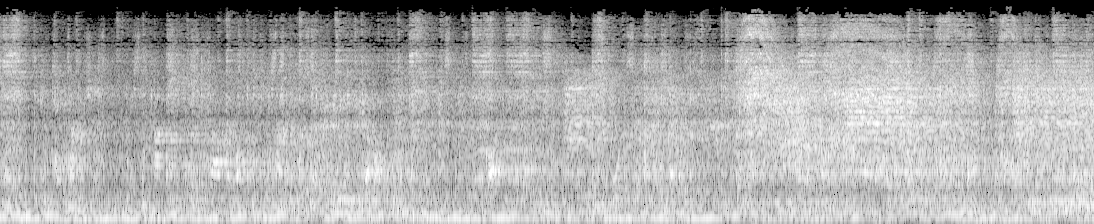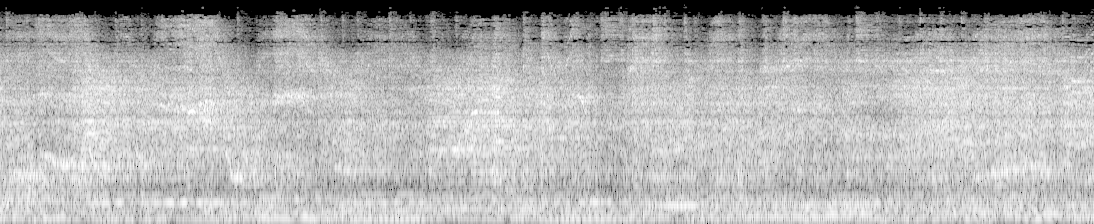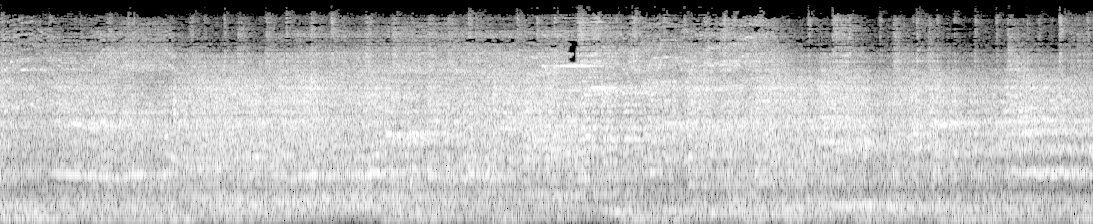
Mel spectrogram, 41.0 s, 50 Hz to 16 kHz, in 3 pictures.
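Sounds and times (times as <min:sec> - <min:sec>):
electric guitar through effects: 0:00.0 - 0:41.0
live music: 0:00.0 - 0:41.0.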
